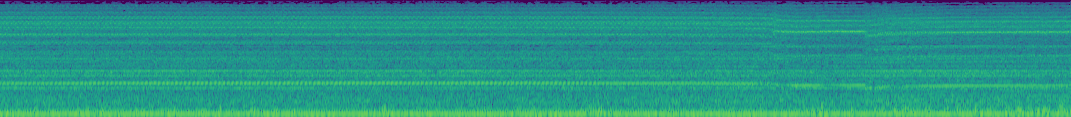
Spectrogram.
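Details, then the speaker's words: Boyar Schultz Challenger surface grinder, motor refitted and spun up: steady motor hum with constant high whine and rough undertone from the spindle; owner suspects unhappy spindle bearings, unconfirmed. "sounds good spindle bearings got happy unhappy Louis bro you noticed"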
